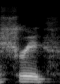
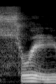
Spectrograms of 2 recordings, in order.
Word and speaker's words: Sri: and then they added the the Shri which I'm sure everyone used to pronounce SRI but it's Tri Lanka yeah right Lanka right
